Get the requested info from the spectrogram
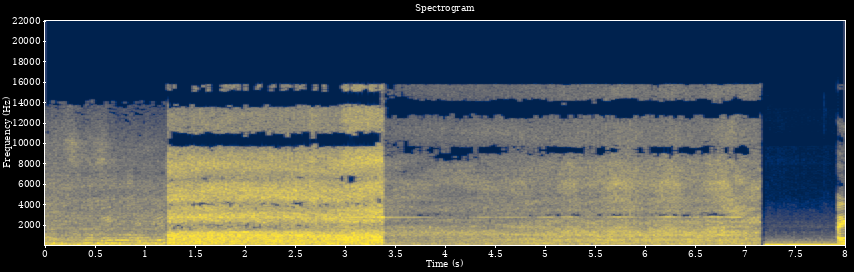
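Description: Hand-held hair dryer blowing during a salon blow-dry, loud for about two seconds, then softer. Near the end it gives way to a low steady hum.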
